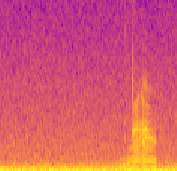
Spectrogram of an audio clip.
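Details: Cat being chatty late at night gives a single short, slightly rough meow near the end, against a constant low indoor hum.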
